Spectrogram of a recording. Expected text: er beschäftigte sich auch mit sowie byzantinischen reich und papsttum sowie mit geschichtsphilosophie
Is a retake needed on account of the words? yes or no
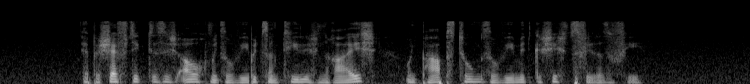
no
